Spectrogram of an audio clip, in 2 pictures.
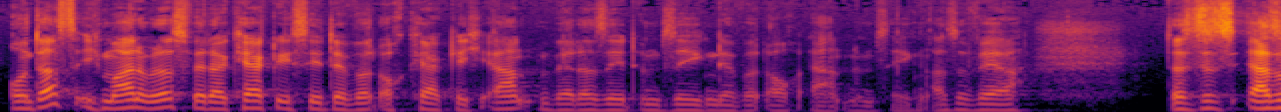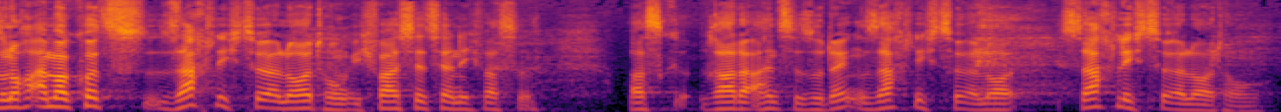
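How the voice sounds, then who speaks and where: A middle-aged man delivers a sermon in a fairly high voice. He is earnest and insistent, breaking off for joking asides and restarting his sentences. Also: fast talker. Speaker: preacher. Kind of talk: sermon on tithing and offerings.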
